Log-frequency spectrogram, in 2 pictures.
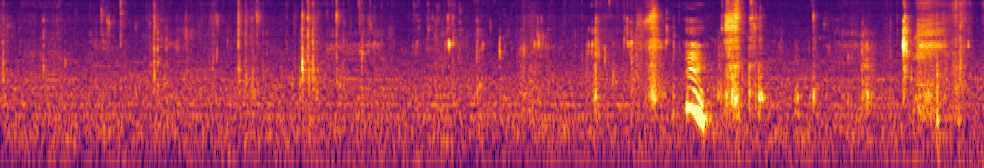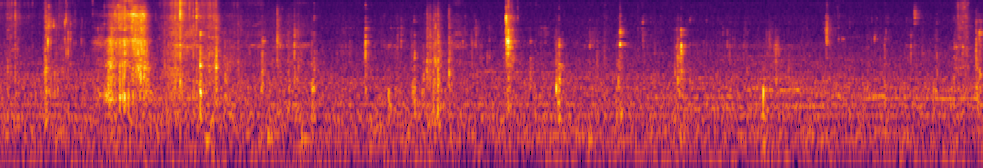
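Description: Close-up biting, crunching and chewing of a crisp fried pizza crust: a run of sharp crackles and short crunches as the slice is bitten and chewed. About seven seconds in there is a short hum from the eater that falls in pitch.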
